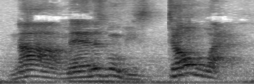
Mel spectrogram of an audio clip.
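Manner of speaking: drawn-out, loud dismissal; loud blurt. Retold or imitated. Friend woken in a theater panning the movie, loud blurt. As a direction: blurt it out slow and loud, imitating a fed-up friend. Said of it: "Said it mad loud".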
